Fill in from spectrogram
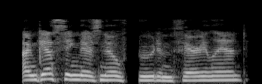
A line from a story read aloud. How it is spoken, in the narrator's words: Landon said ... sadly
